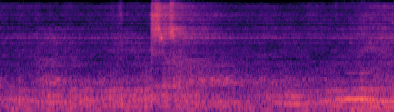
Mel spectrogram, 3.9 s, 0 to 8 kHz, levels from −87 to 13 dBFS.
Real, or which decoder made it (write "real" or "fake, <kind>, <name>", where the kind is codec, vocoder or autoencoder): fake, codec, SNAC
